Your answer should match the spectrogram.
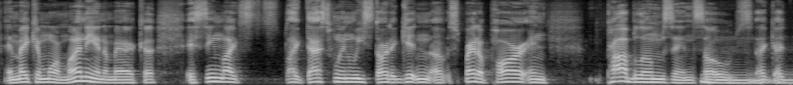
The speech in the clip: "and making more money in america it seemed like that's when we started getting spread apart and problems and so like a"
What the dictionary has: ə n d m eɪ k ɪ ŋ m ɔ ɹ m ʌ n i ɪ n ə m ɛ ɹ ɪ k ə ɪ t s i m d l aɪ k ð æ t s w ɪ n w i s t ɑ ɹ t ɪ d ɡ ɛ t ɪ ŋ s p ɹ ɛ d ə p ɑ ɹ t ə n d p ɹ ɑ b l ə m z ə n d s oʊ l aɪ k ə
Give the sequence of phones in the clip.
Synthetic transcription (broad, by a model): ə n m eɪ k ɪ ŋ m ɔ ɹ m ʌ n i ɪ n ə m ɛ ɹ ɪ k ə ɪ t s i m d l aɪ k ð æ t s w ɪ n w i s t ɑ ɹ t ɪ d ɡ ɛ t ɪ ŋ s p ɹ ɛ d ə p ɑ ɹ t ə n p ɹ ɑ b l ə m z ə n s oʊ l aɪ k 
